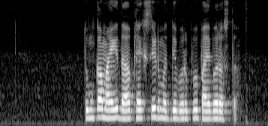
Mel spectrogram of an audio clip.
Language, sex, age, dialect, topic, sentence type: Marathi, female, 31-35, Southern Konkan, agriculture, statement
